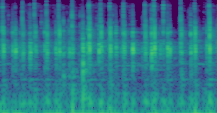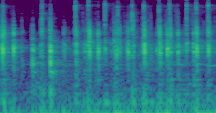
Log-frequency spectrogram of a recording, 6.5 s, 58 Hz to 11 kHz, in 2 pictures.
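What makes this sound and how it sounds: Fingertips press the plastic keycaps of a dim mechanical keyboard in continuous typing, with about 39 short, clicky keystrokes centered around 1.1 kHz and reaching bright highs. Each click dies away almost instantly over a faint steady low hum.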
